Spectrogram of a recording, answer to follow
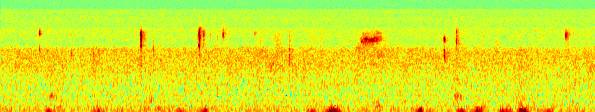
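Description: Near silence: faint room tone with a few scattered soft clicks and small low knocks.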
